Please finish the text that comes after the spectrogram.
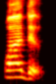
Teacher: قاف کو ہیوی، دال باریک، لیکن دال پہ کلکلا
